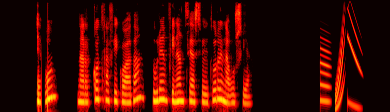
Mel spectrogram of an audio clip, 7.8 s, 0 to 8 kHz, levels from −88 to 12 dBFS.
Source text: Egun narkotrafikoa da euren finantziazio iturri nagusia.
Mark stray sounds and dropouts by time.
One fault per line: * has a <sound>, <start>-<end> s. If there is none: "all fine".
* has a dropout, 0.8-0.9 s
* has a chirp, 6.4-7.3 s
